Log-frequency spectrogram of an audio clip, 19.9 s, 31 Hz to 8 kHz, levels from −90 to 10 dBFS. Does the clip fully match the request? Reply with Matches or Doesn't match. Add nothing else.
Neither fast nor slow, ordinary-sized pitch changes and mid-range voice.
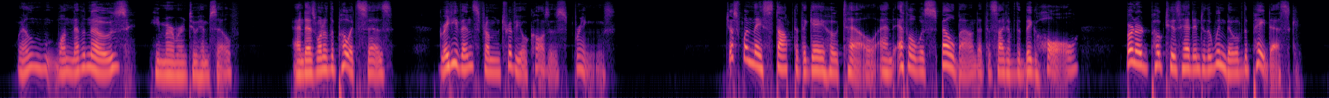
Matches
